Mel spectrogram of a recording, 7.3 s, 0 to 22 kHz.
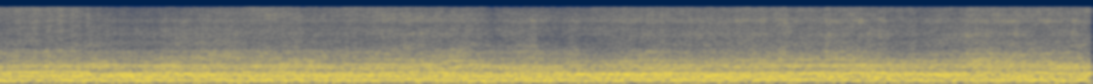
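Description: A pack of 305 winged sprint cars racing around the track, their small-block V8 engines running hard together in one steady, loud engine noise.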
